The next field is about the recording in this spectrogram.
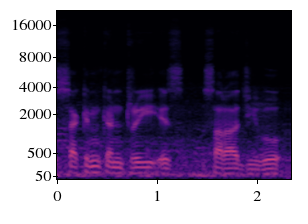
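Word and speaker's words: Sarajevo: आप देख रहे हैं सारा वो बहुत सारे लोग इसको सारा जीवो बोलते हैं जे जो है यह साइलेंट है यहां पर इसको सराव बोला जाएगा कंट्री नेम इस बोस्निया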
